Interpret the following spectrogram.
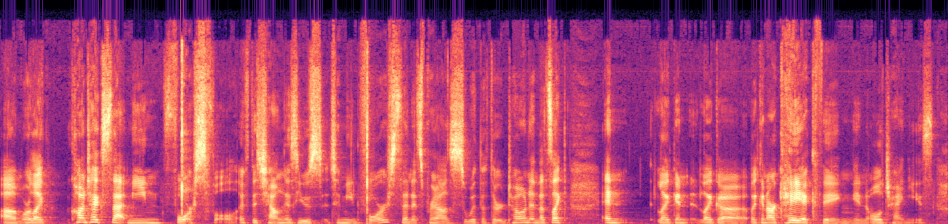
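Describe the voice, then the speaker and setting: With a deep voice at normal speed, a Shanghainese speaker talks casually as she crafts during a stream. She goes on at length explaining things, leaning heavily on "like" and cursing casually at times.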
